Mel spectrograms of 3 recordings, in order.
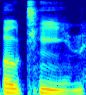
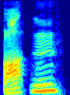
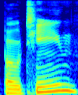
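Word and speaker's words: Bottin: we come to Rob botin whose name I don't know why it's pronounced like that it's spelled Boton but it's everyone calls it botin so sure um that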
